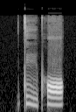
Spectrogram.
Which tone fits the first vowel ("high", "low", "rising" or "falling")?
falling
